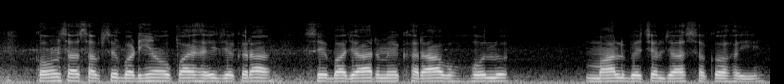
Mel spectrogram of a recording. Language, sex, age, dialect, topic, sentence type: Magahi, male, 41-45, Central/Standard, agriculture, statement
